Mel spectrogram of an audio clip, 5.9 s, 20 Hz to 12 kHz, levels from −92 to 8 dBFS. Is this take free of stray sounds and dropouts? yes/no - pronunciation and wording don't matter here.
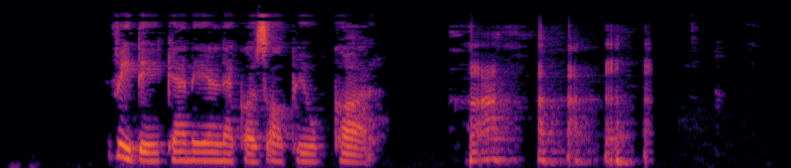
no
